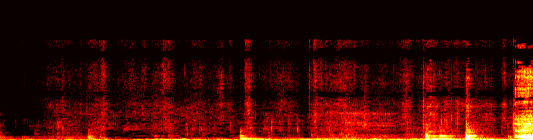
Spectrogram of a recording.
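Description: Faint clicks, taps and scrapes of hands working a screw and the sheet-metal burner plate at the base of a gas boiler, over a low rumble.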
